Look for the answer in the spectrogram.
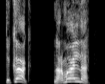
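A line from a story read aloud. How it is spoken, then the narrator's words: Shouted from below. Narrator (Russian): крикнула Джуди снизу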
